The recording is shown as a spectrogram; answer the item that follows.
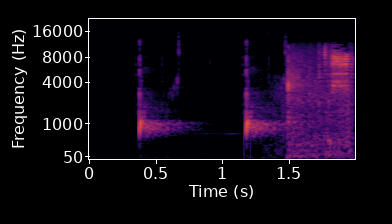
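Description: Two short plops a little under a second apart, each with a brief ringing tone that fades quickly, out of silence; a steady background hiss comes in near the end.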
